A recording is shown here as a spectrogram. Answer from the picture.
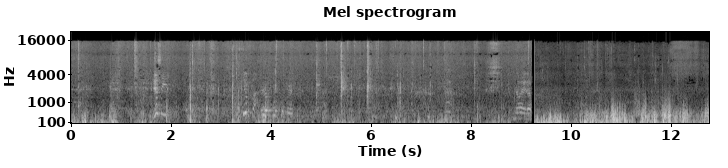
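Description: Irregular footsteps on a stone-paved path with brief snatches of voices. After a sudden cut near the end, low rumbling wind noise on the microphone.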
